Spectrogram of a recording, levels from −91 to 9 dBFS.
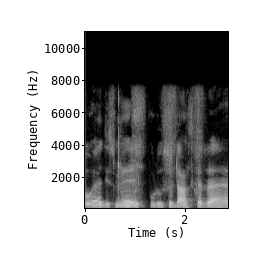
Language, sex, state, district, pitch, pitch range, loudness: Hindi, male, Bihar, West Champaran, 125 Hz, 120-130 Hz, -18 LUFS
